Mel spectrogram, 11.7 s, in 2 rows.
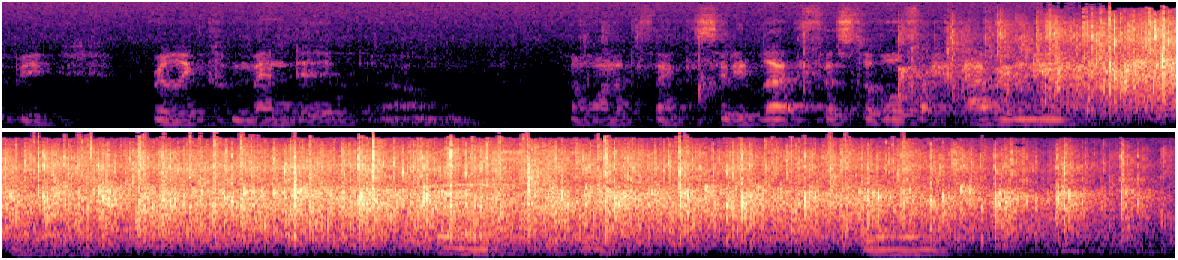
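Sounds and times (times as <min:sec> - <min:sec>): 
speech: 0:01.2 - 0:06.6, 0:08.0 - 0:08.5, 0:10.2 - 0:10.7
audience applause: 0:04.5 - 0:11.7.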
